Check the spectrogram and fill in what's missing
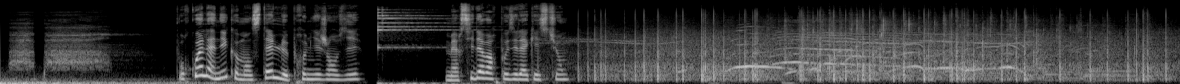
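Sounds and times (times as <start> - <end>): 
speech: 1.8 - 3.7, 4.4 - 6.0
New Year celebration fireworks bangs and crackles: 5.6 - 11.7.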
